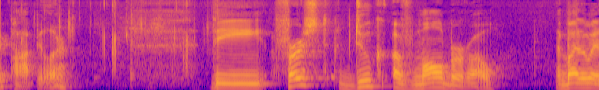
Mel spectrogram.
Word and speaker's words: Marlborough: the first Duke of Marlborough, and by the way, there's more silent letters in Marlborough. There's a GH at the end that you never pronounce, but that's another story.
